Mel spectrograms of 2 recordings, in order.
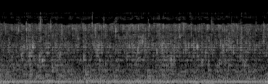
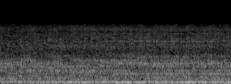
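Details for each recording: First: Mabe washing machine after replacing the drain pump (old pump's impeller broke, it hummed without draining) on spin: water rushing over a low smooth pump hum, no buzzing, draining normally. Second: Mabe Aqua washing machine drain pump giving a steady low electric hum but no longer pumping out water; the pump is not working properly and needs replacing.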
